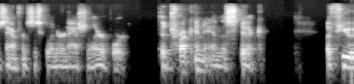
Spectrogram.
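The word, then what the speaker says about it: TRUKN: five letters for example the spelling of the tr ukn departure is pronounced truckin the stars on the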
